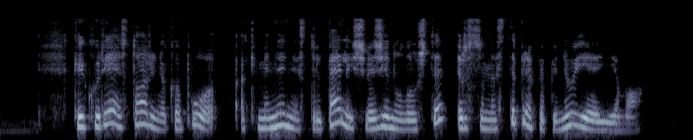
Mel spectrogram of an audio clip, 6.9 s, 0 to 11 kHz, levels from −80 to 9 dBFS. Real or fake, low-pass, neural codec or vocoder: real; 7.2 kHz; none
